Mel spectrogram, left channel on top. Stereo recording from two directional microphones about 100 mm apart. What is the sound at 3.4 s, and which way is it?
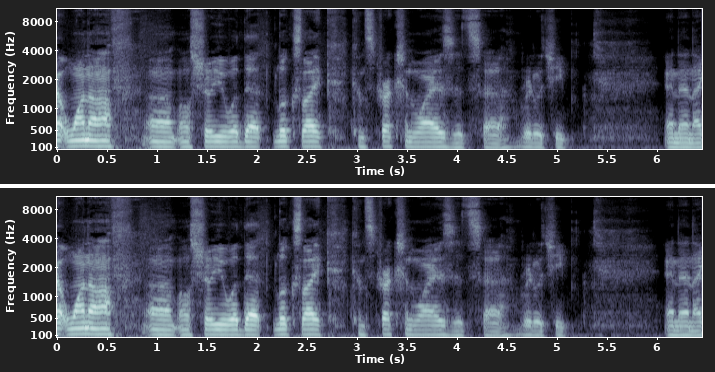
Speech, 45° left (ahead or behind).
